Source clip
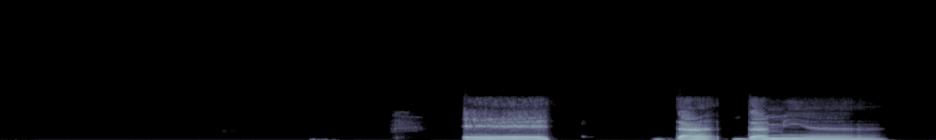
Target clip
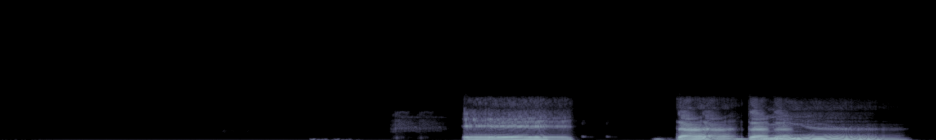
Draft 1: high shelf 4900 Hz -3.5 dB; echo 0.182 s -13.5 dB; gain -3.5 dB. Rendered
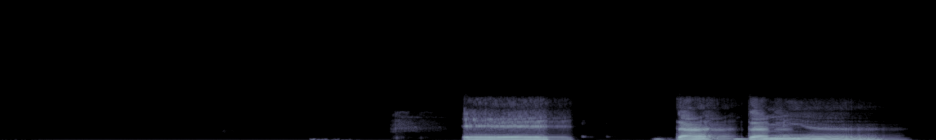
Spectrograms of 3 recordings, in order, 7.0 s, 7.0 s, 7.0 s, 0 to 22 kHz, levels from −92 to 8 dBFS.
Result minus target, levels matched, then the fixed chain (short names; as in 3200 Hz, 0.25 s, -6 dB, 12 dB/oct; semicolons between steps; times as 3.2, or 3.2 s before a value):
echo-to-direct -7.5 dB
high shelf 4900 Hz -3.5 dB; echo 0.182 s -6 dB; gain -3.5 dB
